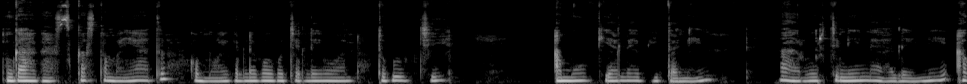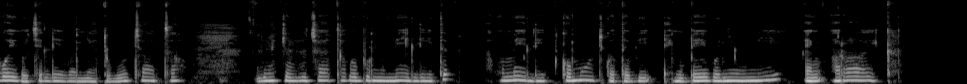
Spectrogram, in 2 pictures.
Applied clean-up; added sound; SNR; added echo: neural mask model Resemble Enhance denoiser.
